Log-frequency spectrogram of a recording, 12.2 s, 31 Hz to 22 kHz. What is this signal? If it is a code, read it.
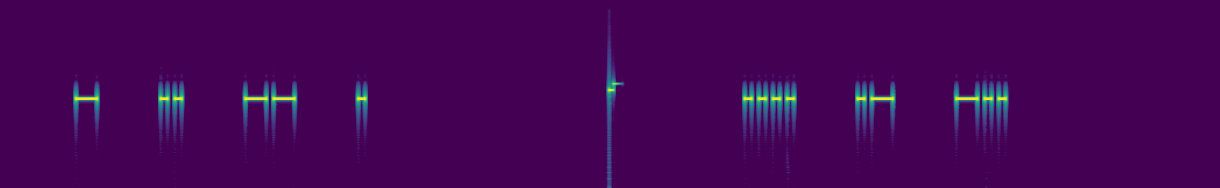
Morse code, heard as a keyed tone, about 17 wpm, spaced as for 10 wpm, 700 Hz. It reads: TIME HAD
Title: 3x Character Spacing - Top 100 Words - 17wpm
